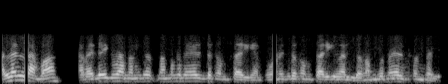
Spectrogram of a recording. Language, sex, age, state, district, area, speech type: Malayalam, male, 30-45, Kerala, Kottayam, rural, conversation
